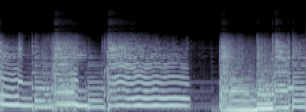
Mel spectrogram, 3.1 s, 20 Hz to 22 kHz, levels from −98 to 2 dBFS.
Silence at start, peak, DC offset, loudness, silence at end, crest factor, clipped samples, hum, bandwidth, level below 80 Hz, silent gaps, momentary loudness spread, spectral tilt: 0 s; -6 dBFS; under 0.1%; -20 LUFS; 0 s; 14 dB; under 0.1%; none; 6.2 kHz; -56 dBFS; none; 7 LU; -8.5 dB/octave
